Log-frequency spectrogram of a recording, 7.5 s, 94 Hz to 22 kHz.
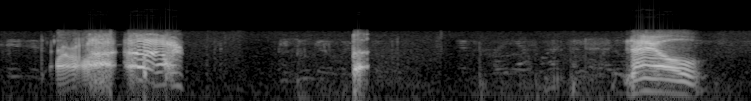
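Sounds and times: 
loud drawn-out burps: 0:00.5 - 0:01.8, 0:03.5 - 0:03.8.

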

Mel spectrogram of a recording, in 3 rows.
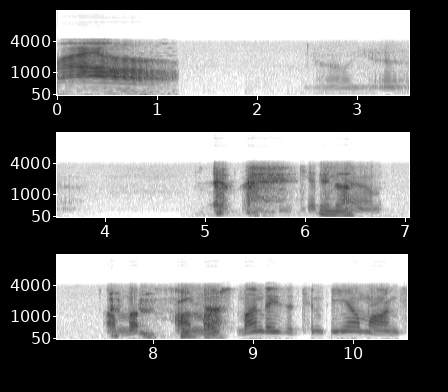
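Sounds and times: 
cat meowing: 0:00.0 - 0:01.2
speech: 0:06.1 - 0:06.6, 0:07.8 - 0:10.5.

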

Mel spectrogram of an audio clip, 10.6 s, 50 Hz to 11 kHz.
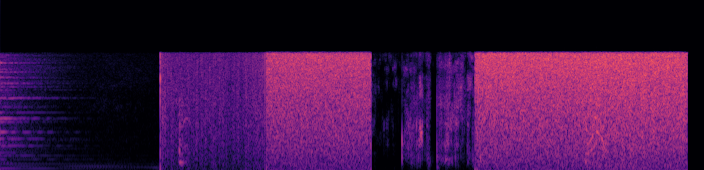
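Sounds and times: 
loud broadband radio static hissing: 0:02.4 - 0:05.6, 0:07.1 - 0:10.3
faint crackling: 0:02.4 - 0:10.3.

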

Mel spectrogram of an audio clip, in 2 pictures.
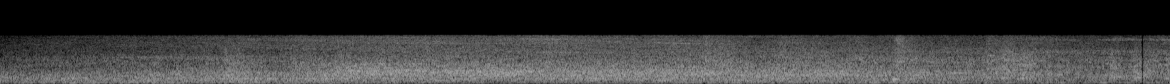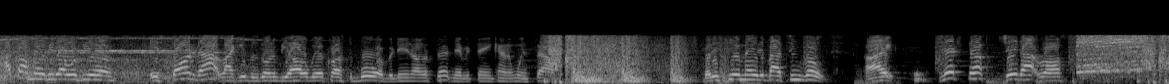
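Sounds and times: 
subway train rumbling with wheels and rail noise: 0:00.0 - 0:15.4
speech: 0:12.1 - 0:17.8, 0:18.8 - 0:23.0.

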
